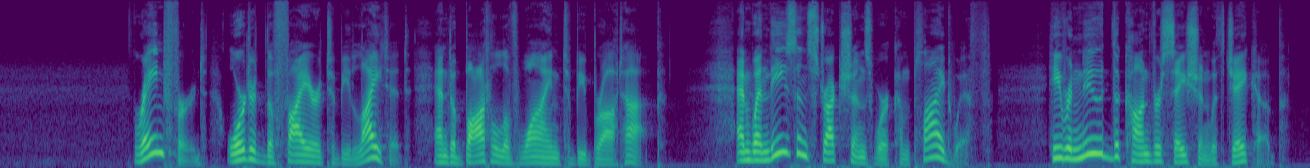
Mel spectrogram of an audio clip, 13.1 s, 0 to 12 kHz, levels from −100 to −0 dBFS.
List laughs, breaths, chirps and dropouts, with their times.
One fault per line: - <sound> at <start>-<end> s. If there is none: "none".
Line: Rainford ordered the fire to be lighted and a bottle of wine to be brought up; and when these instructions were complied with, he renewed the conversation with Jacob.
none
